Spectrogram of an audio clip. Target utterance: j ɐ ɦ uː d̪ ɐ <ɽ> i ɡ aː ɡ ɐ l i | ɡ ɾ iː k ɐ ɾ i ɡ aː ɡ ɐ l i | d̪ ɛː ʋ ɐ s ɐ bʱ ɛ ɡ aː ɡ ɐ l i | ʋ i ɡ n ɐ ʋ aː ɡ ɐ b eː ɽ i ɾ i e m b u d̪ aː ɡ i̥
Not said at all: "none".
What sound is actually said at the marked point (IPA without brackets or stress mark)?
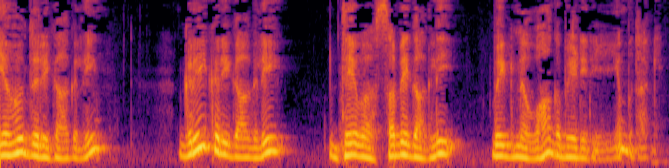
ɾ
